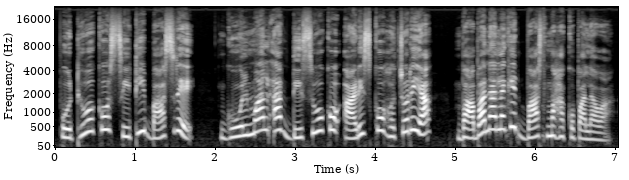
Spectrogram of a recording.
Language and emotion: Santali, disgusted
